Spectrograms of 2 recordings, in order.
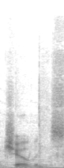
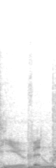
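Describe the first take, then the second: First: The name begins with a J sound. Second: The name begins with a Y sound. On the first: The speaker calls it wrong. "said it the American way with Joven" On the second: The speaker calls it right. "he has stated that it's Yuven"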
